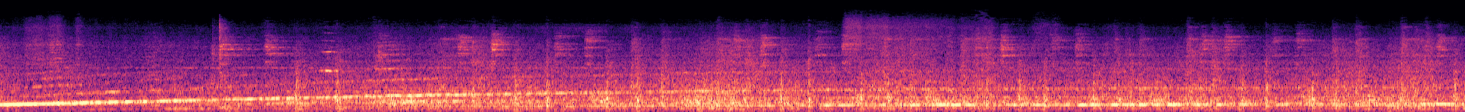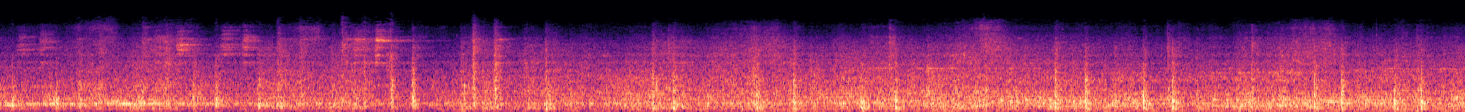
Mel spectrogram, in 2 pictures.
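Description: Maroon Hankyu electric commuter train pulling out: its motor whine climbs in pitch over the first several seconds and then levels off, under a steady rumble and the clatter of wheels over rail joints as the cars roll past.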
